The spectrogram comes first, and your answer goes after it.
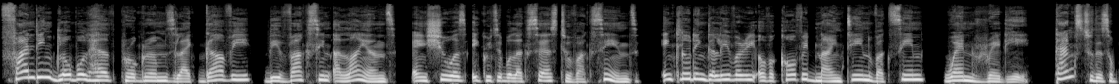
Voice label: Swahili; Gavi Vaccine Alliance

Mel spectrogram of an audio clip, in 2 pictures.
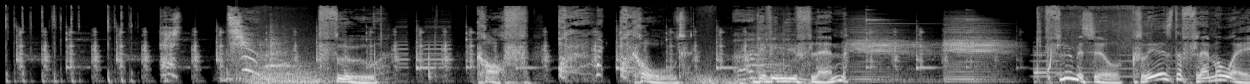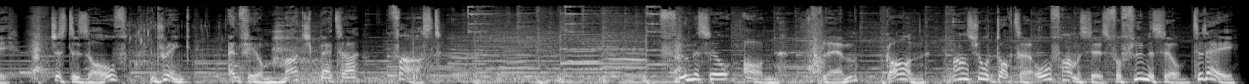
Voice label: UK English TVC, Male; Fluimucil Phlegm Gone

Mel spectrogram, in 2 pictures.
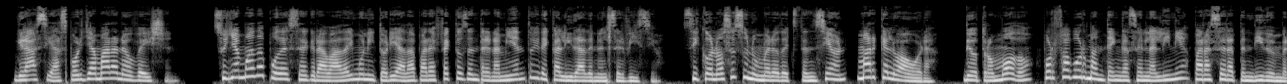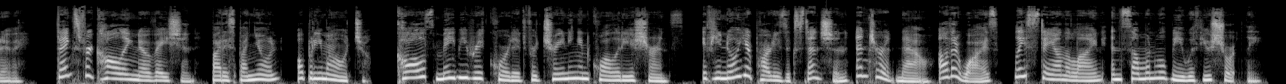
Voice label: US Spanish Telephone Messages

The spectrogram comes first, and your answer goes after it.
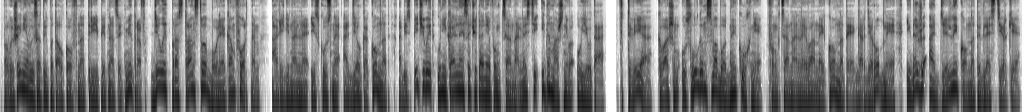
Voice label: Russian Male Real Estate

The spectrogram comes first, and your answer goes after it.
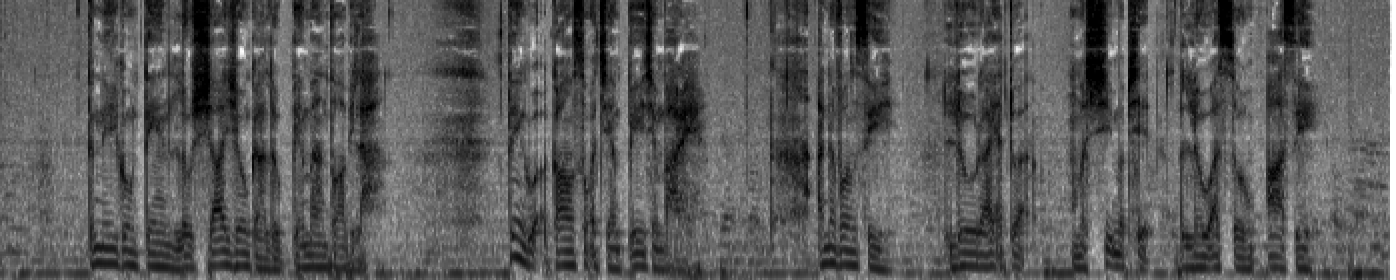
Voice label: m Burmese TVC

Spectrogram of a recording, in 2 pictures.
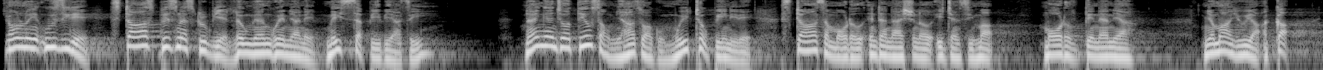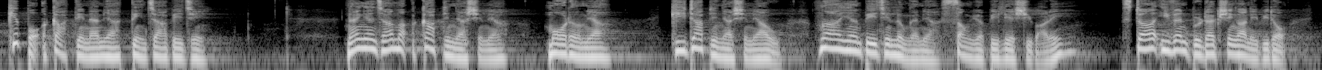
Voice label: Burmese Voice Sample Male

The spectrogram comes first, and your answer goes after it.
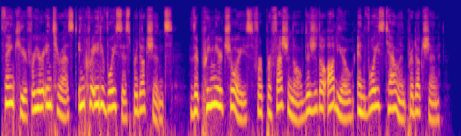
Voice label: Filipino English; CreativeVoices

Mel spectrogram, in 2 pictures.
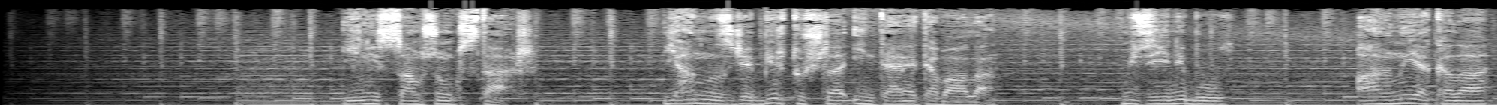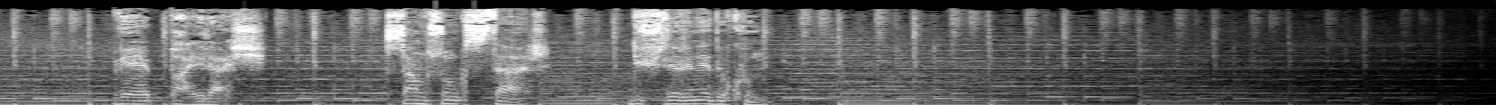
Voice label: Turkish, Male

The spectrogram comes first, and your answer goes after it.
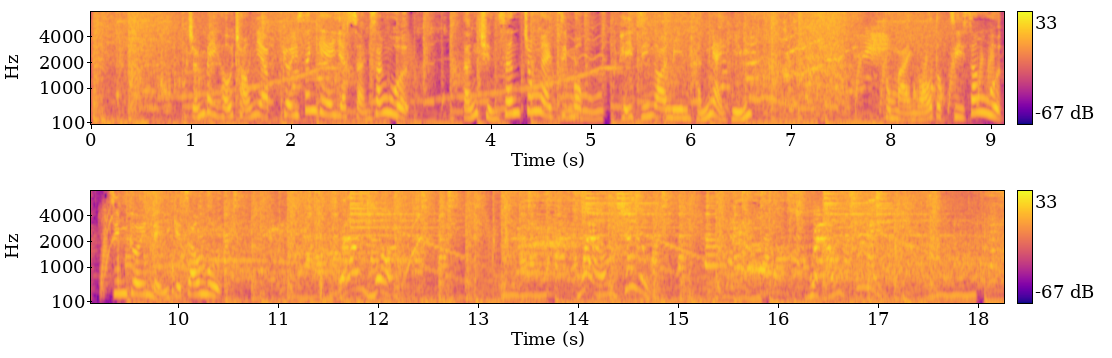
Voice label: Cantonese Channel VARIETY WEEKEND

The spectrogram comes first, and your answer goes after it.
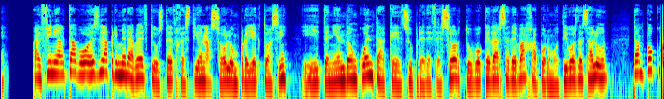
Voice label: European Spanish Female Elearning

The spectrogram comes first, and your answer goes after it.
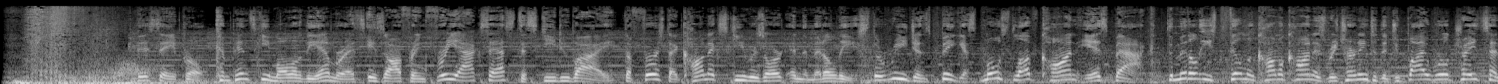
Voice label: US English commercial voiceover, male

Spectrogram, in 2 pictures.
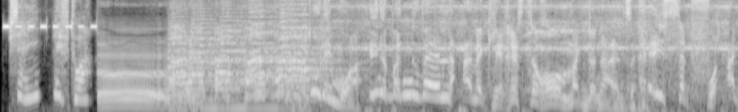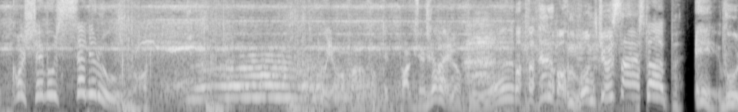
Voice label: French M

